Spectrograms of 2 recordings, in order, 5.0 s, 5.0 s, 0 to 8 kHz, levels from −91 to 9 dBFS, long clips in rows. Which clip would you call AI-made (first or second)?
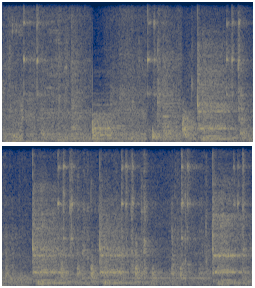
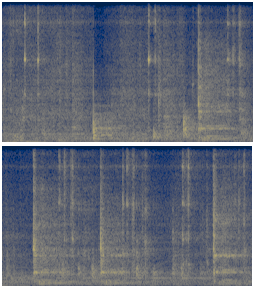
second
